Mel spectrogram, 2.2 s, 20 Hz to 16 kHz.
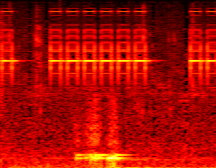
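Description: CelloEYE 24Gs RF detector's speaker beeping in rapid, high-pitched pulses, about ten a second, in two runs. The detector is sensing radio-frequency radiation above its threshold.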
